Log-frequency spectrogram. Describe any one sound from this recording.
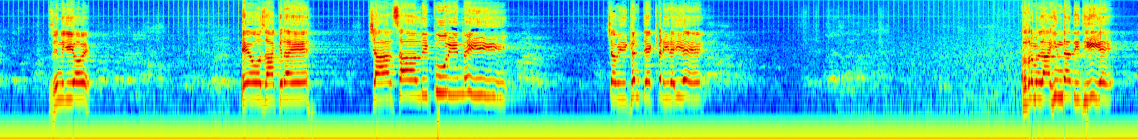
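A middle-aged man recites with passion into a microphone in bursts, heard through loudspeakers with an echo.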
